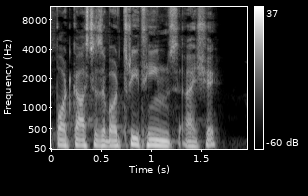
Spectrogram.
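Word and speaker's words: Ayşe: Aisha, am I pronouncing your name right by the way? Aisha, is that right? You're doing it beautifully.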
